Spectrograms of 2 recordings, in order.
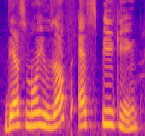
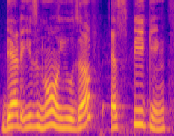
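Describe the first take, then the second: First: The words 'there is' are contracted to one syllable. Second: The words 'there is' are said in full.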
